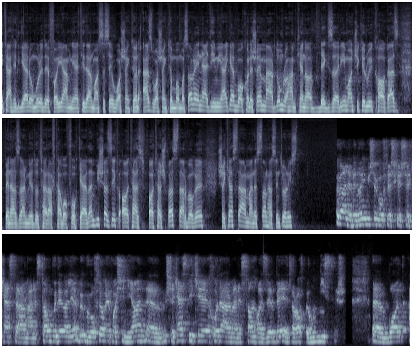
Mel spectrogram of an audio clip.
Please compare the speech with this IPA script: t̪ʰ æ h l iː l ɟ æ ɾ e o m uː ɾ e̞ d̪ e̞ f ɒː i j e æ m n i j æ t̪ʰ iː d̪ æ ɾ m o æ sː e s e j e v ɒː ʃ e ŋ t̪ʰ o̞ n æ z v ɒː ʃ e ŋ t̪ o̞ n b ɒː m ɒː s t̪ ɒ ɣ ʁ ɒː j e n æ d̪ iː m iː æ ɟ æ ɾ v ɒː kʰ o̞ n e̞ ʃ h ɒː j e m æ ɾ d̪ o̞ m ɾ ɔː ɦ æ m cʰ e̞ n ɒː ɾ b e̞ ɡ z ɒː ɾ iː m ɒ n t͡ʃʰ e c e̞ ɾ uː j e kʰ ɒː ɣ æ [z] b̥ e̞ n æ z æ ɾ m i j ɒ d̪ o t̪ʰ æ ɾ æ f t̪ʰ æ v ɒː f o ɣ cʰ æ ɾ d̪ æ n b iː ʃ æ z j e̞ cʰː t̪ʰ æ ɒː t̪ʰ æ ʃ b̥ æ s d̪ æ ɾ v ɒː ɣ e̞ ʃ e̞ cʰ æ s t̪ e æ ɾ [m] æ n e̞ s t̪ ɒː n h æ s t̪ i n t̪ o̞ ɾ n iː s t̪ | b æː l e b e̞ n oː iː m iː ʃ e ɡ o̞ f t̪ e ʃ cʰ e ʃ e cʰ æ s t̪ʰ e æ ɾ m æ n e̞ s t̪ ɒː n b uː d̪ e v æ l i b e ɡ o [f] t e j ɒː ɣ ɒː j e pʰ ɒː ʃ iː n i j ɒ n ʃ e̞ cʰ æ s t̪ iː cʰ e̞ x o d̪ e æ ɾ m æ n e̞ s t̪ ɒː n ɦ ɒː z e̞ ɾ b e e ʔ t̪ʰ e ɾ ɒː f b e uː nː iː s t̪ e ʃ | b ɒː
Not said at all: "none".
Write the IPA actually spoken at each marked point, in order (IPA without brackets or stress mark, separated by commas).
z, m, f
